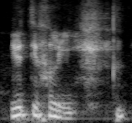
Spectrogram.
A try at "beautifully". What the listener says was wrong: Beautifully, no, there is no a sound. beautifully, because there is no a. And also, have you noticed all this double L becomes one L because of the double consonant?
